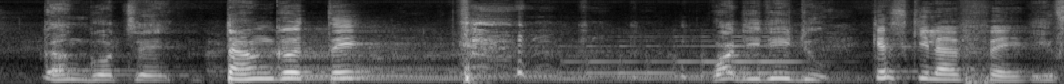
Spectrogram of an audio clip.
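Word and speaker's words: Dangote: OK, vous le connaissez la bonne prononciation. Tangoté.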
